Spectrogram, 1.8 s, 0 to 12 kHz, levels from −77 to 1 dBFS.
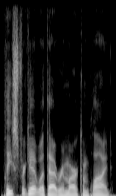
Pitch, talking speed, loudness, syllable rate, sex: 120 Hz, 205 wpm, -17 LUFS, 6.1 syllables/s, male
